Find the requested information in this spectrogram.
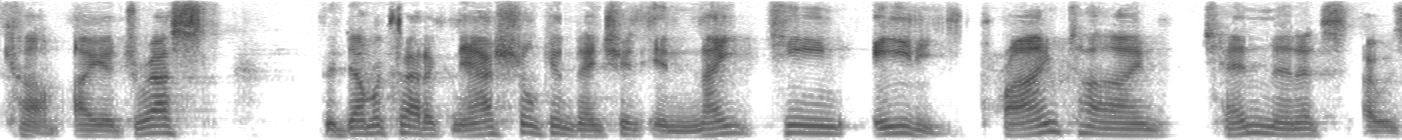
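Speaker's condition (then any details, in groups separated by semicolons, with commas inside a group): No condition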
